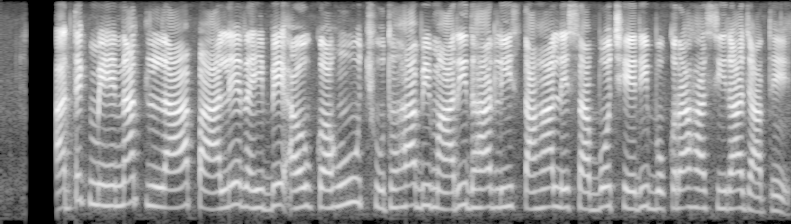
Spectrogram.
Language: Chhattisgarhi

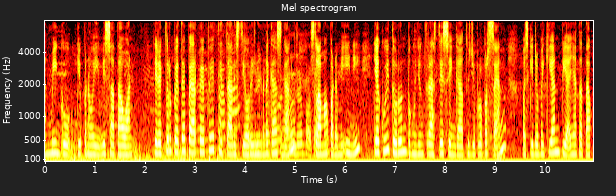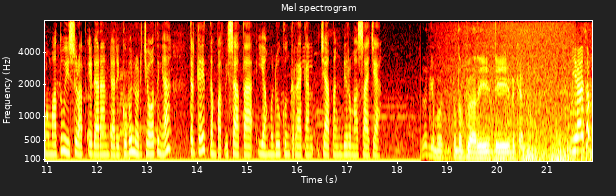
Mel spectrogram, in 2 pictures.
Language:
Indonesian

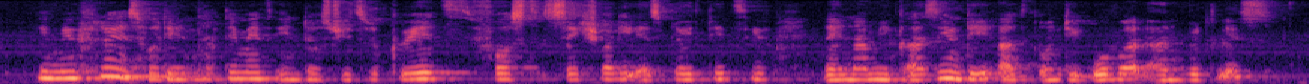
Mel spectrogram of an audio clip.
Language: Nigerian Pidgin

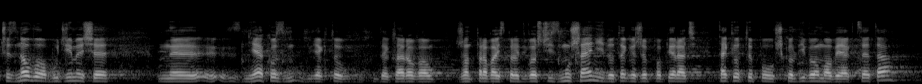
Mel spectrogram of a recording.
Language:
Polish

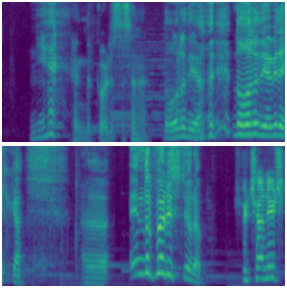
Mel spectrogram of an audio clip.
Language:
Turkish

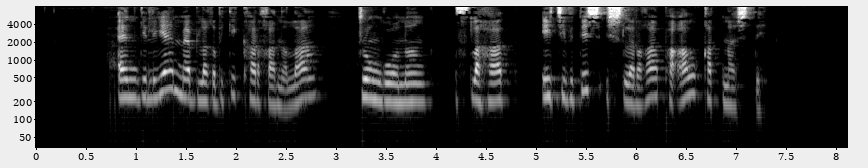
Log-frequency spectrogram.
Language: Uyghur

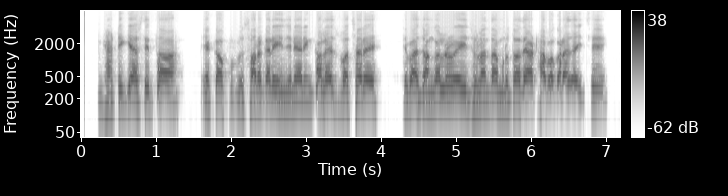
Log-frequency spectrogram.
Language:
Odia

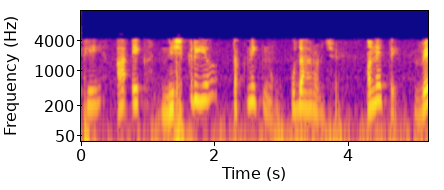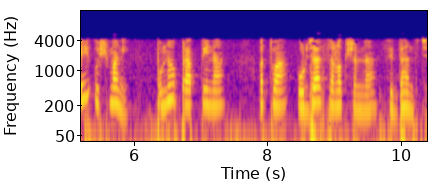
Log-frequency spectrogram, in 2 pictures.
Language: Gujarati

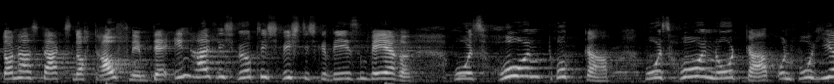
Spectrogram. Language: German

